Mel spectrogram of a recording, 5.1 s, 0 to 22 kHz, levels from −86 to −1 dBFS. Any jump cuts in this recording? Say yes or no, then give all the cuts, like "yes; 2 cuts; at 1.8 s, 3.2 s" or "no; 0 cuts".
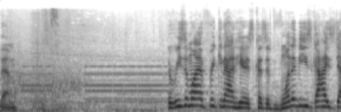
yes; 1 cut; at 2.5 s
